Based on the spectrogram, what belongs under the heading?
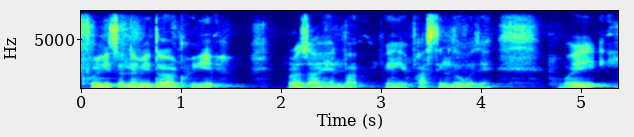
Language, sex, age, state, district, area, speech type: Manipuri, male, 18-30, Manipur, Thoubal, rural, spontaneous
